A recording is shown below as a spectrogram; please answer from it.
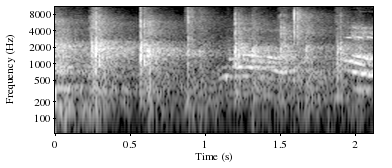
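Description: A small group clapping hands in an uneven patter, with voices calling out over the claps.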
